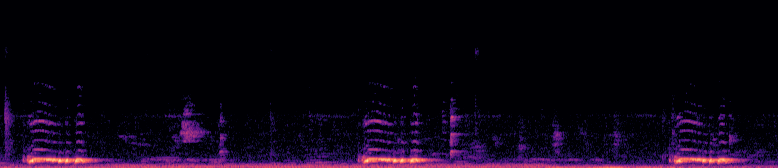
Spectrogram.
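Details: Zebra dove singing: three bubbly, rolling cooing phrases, each under a second long and evenly pitched, repeated about every three seconds over a low background rumble.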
